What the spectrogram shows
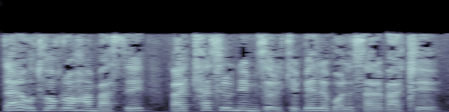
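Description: A fretful old nanny woman, read by a woman in a storybook recording, rambling on in a loose, colloquial way. Her voice sits at a middling pitch. The sound is dull and lo-fi. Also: fairly bright tone, natural voice. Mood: worried. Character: old household nanny woman, anxious and gossipy. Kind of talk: audiobook role-play reading.

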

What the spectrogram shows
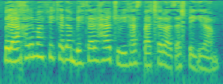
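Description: A woman's voice: a little high, big pitch swings, fairly bright tone, highs cut off. A woman voicing an anxious, gossipy old household nanny woman in an audiobook, talking in a rambling, colloquial way. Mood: worried. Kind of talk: audiobook role-play reading.

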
